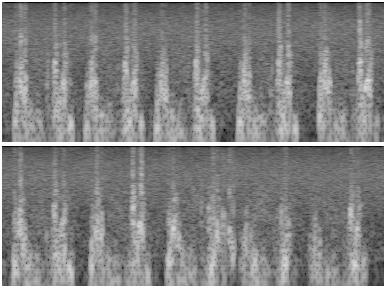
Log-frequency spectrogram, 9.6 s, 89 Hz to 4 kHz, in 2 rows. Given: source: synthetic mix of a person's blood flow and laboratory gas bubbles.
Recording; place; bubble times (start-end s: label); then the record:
Doppler ultrasound of blood flow; precordium
7.48-7.70 s: bubbles
From the record:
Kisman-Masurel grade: 112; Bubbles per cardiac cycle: 1 to 2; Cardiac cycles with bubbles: 1 to 10%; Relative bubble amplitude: moderate (0.250 to 0.450); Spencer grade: 1 (occasional bubble signal discernible with the cardiac motion signal, with majority of cardiac periods free of bubbles); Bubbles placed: anywhere in the cardiac cycle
